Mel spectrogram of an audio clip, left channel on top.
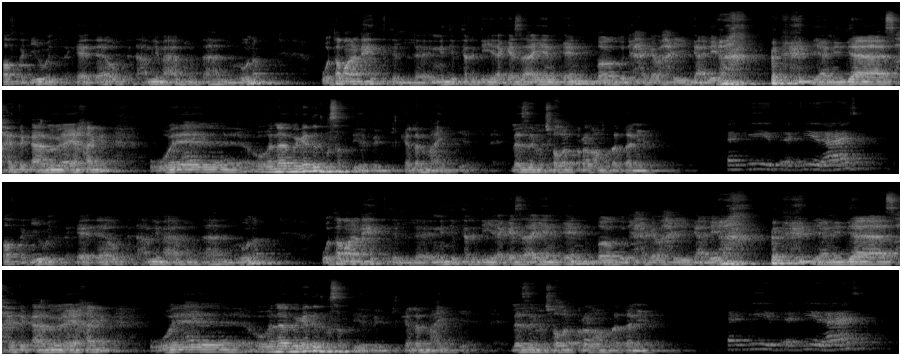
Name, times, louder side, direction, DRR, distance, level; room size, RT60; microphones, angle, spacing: voice 1, 0.0-2.6 3.2-15.4, left 1 dB, 25° left, 2 dB, 0.3 m, -28 dB
voice 2, 8.0-8.6 10.8-11.3 14.4-15.1 16.2-17.5, left 1 dB, 70° left, 0 dB, 0.7 m, -41 dB
3.0 x 2.1 x 3.7 m, 0.87 s
head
